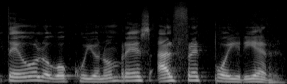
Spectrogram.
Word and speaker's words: Alfred Poirier: teólogo cuyo nombre es Alfred Poirier. Es un nombre francés que lo estoy pronunciando en español, Alfred Poirier.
